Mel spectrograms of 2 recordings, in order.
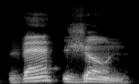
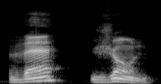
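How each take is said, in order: First: The name is said with a French pronunciation. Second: The name is said with a French pronunciation.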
